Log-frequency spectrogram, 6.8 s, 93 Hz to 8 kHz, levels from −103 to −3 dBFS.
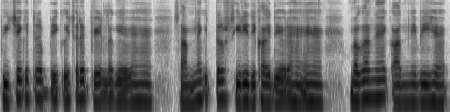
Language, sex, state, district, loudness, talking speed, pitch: Hindi, male, Jharkhand, Garhwa, -17 LUFS, 215 wpm, 145 Hz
